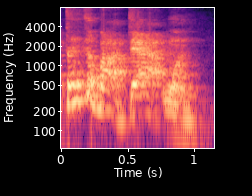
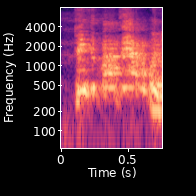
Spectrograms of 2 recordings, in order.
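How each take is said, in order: First: Said in the usual way. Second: "Think about that one" said again much higher, in a teasing squeak; mocking high repeat. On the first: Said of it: "Think about that one, y'all". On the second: Shown as a demonstration.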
